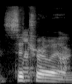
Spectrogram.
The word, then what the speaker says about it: Citroen: sorry your last name is pronounced Citron or Citroen Citroen okay like the car okay see I should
